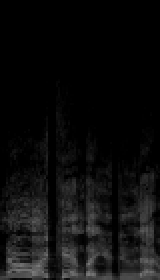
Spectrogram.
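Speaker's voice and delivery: high-pitched, forceful protest in a put-on voice; bold Peter. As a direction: play brash Peter refusing. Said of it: "Peter was bold in both".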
